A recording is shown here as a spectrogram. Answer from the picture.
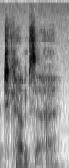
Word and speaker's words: Tecumseh: you have any memories involving a tumy or tumsa how do you pronounce it Tumi or tumsa okay so it's supposed to be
